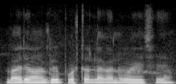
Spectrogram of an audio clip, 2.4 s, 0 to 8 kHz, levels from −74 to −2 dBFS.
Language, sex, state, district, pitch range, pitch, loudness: Bengali, male, West Bengal, Cooch Behar, 140-155 Hz, 150 Hz, -14 LUFS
